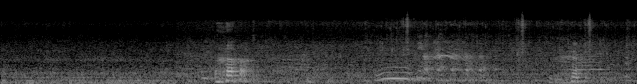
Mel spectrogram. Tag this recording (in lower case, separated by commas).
speech, animal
